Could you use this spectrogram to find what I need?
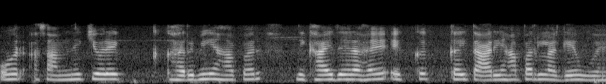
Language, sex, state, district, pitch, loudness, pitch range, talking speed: Hindi, female, Chhattisgarh, Bilaspur, 230 Hz, -17 LUFS, 220-240 Hz, 210 wpm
